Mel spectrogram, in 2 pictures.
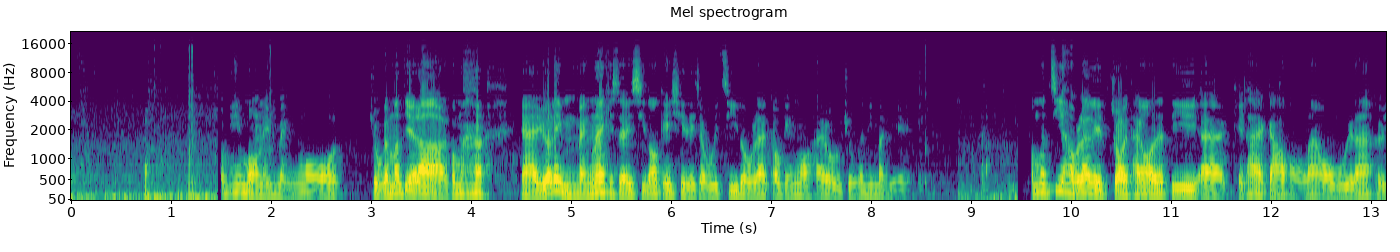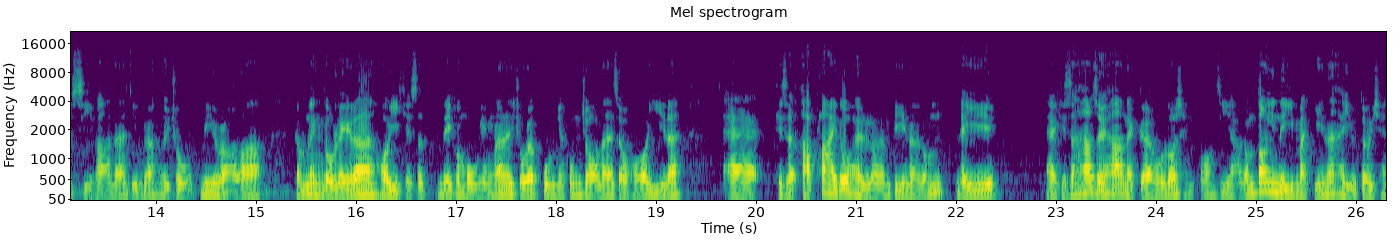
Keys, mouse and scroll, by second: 0.3 middle click, 1.2 Tab, 1.4 middle click, 1.9 Tab, 2.5-5.6 middle drag, 7.6-8.5 scroll up 1, 8.5 Tab, 9.0-11.7 middle drag, 13.0-14.6 middle drag, 14.6-15.8 scroll down 2, 15.8 click.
